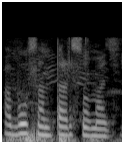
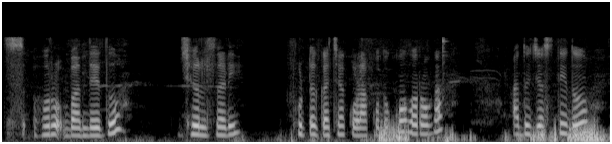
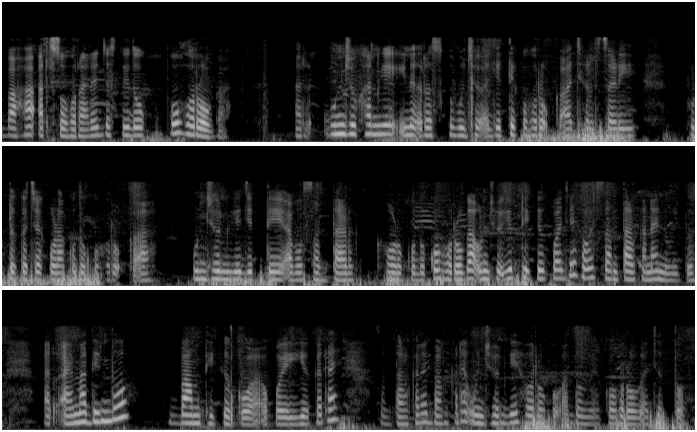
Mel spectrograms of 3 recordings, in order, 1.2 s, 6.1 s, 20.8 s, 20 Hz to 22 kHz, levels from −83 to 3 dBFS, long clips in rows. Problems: constant background noise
